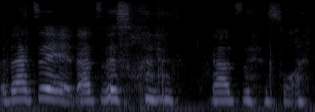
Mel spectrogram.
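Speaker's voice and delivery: speaking through laughter. Wrapping up a piece they wrote, laughing while talking. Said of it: "Sorry, I'm still laughing at this".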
